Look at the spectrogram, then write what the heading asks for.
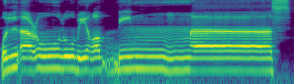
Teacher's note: اور دوسری بات یہ ہے کہ اس کے اوپر تشدید ہے، اور تشدید کی وجہ سے نون جب مشدد ہوتا ہے تو اس پر غنہ آتا ہے، تو ہم اس کو غنہ کے ساتھ ایک الف کی مقدار اس نون کو کھینچ کر پڑھیں گے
